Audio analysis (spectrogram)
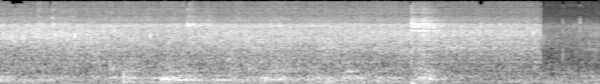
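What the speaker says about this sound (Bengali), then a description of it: "তাই একটু জল দিয়ে দিলাম।" Water poured into a mixed vegetable curry in a pan, a steady hissing splash for a few seconds that cuts off abruptly near the end, close by with no talking.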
